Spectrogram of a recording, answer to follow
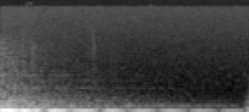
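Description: Dark trailer-score music dying away, leaving a faint, low synthesizer bass pulsing about four times a second in steady eighth notes. The cue is playing with its effect sounds muted, so only the bare music is left.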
